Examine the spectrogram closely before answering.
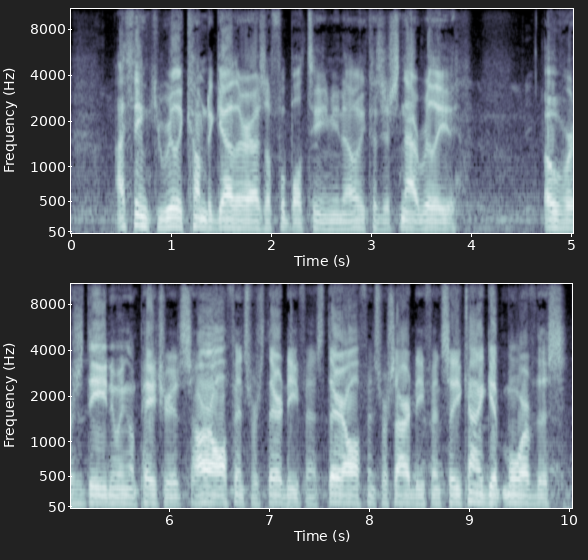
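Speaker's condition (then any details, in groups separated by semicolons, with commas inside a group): No condition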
